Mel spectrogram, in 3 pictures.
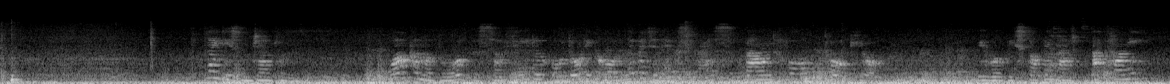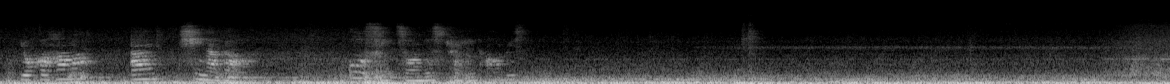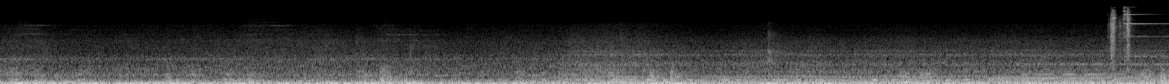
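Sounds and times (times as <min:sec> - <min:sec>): train rumble inside carriage: 0:00.0 - 0:35.0
sharp clicks: 0:34.5 - 0:34.8.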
